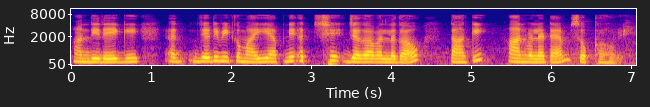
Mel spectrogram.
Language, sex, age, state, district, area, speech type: Punjabi, female, 45-60, Punjab, Ludhiana, urban, spontaneous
